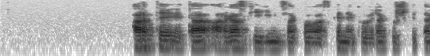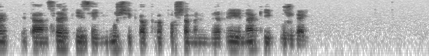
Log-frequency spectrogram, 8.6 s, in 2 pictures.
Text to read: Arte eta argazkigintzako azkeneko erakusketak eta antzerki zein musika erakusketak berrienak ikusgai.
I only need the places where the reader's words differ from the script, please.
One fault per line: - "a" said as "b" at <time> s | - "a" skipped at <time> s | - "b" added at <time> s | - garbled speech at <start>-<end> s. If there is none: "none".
- "erakusketak" said as "proposamen" at 5.9 s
